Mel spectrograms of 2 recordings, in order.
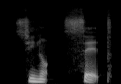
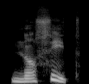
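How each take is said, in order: First: "set" slow, with an open short e; correct vowel demo. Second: "sit" with a short i, as the wrong take; wrong vowel demo. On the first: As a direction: stretch out "set" carefully. (pronunciación correcta: "set", despacio) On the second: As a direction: say "sit" to show the mistake. (pronunciación incorrecta: "sit") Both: Shown as a demonstration.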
